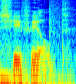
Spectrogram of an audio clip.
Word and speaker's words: Sheffield: Así señor, Sheffield.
